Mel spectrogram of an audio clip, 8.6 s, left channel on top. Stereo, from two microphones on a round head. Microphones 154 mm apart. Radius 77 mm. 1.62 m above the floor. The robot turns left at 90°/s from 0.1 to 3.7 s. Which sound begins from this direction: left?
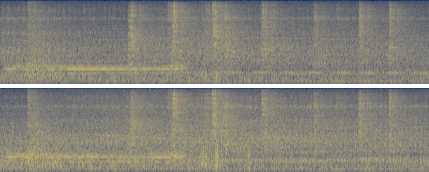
Scissors, at 2.5 s.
